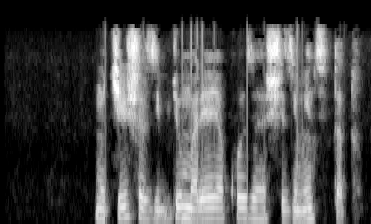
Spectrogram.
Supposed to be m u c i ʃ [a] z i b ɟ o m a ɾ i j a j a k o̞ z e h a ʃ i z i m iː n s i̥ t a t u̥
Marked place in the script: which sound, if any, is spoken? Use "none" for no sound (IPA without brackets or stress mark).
a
